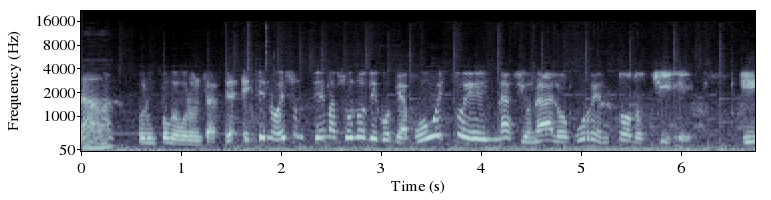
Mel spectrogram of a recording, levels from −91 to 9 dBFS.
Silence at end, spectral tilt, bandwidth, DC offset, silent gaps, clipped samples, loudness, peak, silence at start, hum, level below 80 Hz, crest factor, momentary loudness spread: 0 s; -6.5 dB/octave; 9.2 kHz; under 0.1%; none; under 0.1%; -17 LUFS; -2 dBFS; 0 s; none; -32 dBFS; 16 dB; 6 LU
